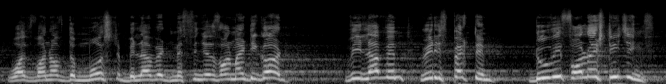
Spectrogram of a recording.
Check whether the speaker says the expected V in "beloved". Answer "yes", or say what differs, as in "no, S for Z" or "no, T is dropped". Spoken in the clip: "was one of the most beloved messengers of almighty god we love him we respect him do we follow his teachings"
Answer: yes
